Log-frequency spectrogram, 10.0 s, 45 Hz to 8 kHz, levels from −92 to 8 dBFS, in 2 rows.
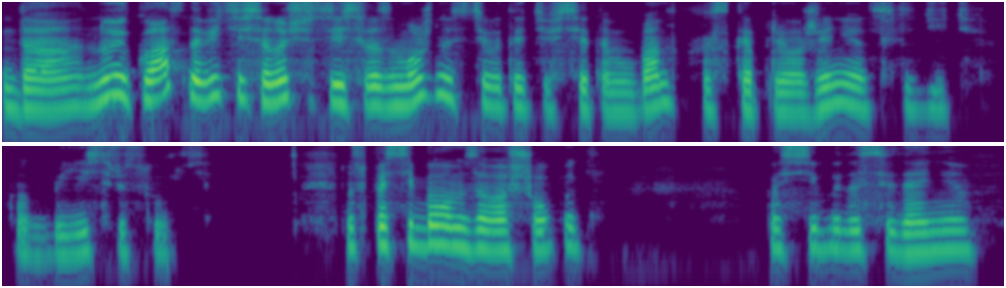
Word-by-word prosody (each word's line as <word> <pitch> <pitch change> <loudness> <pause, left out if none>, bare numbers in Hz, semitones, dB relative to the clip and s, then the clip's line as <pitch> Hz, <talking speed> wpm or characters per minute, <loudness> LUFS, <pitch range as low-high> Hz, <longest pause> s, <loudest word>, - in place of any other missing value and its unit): Да, 160 0 +1
ну 200 +8 +2
и 255 - +6
классно, 220 -1 +5
видите 230 +1 +1
всё 200 -3 +3
равно 215 - +7
сейчас - - -6
есть 190 -2 +2
возможности 185 +7 +1
вот 165 -2 -4
эти 160 -2 -5
все 155 - -3
там 140 -1 -6
банковское 155 -2 -2
приложение 155 +6 -1
отследить, 155 -1 -14 0.2
как - - -10
бы 140 +1 -11
есть 155 +3 -8
ресурсы. - - -16 0.7
Ну 190 - -4
спасибо 205 +2 +2
вам 200 -2 +4
за 180 -1 +2
ваш 170 -1 0
опыт. 180 +2 -4 0.9
Спасибо, 180 0 -5
до 175 - -2
свидания. 165 +1 -3
175 Hz, 180 wpm, -24 LUFS, 155-195 Hz, 0.9 s, равно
